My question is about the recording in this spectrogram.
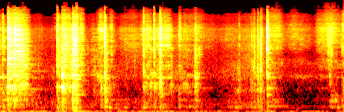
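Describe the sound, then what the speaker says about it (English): Metal cookware clanks and scrapes in irregular bursts while beans are cooked in a bigger pot on a camp burner in a truck camper, close and moderately loud with brief pauses between knocks. "maybe I should do it in the bigger pot so I can just mix everything in there"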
